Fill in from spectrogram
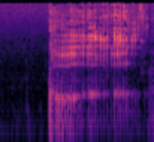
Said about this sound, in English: that is really awesome that I just burped right there. You know what? Hold on, I gotta bring the Woodwick in because that was a little stinky.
